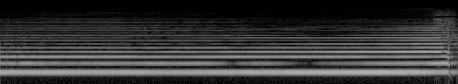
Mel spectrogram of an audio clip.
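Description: Conch shell (shankha) blown in one long, steady, loud note with a bright, buzzy stack of overtones, sounded as the ritual call that opens Hindu devotional worship.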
